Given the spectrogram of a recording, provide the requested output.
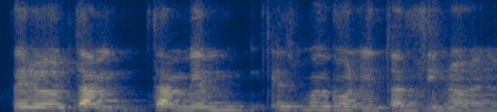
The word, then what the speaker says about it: Antinoë: ¿Lo pronuncio bien, Antínoe, o cómo se...? – Bueno, yo suelo decir Antínoe porque en realidad viene de... Es el nombre de una ciudad en femenino, en griego.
